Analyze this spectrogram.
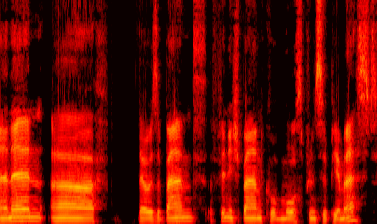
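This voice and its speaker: A man with an English accent speaks at a moderate pace in a flat, monotone way. His tone is bright and sharp, and the sound is dry and close, with no echo. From England. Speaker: metal musician. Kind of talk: casual interview chat. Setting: video call. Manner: halting, repeats words.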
